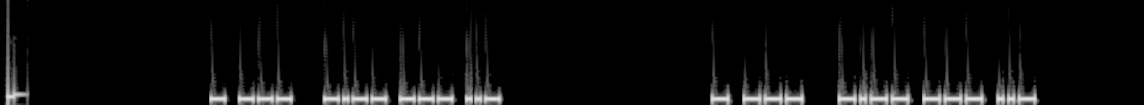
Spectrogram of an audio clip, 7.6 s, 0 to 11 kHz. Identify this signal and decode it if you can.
Morse code, heard as a keyed tone, about 33 wpm, 700 Hz. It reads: TO YOU TO YOU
